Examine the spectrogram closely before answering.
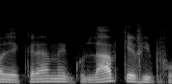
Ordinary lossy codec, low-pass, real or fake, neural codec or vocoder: none; 7.2 kHz; fake; codec, 16 kHz, 0.9 kbps, LongCat-Audio-Codec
